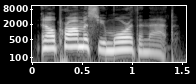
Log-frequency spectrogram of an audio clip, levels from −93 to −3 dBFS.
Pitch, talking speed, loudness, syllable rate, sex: 210 Hz, 270 wpm, -15 LUFS, 6.6 syllables/s, female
